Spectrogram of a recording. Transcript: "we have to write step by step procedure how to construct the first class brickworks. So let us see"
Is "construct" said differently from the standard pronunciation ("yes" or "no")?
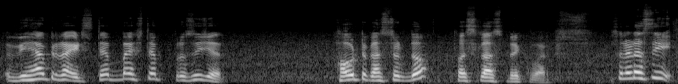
no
